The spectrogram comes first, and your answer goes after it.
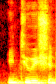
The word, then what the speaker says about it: intuition: a schwa for you intuition has four syllables and the ish is stressed these words were chosen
